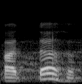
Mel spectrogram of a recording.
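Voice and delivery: अतः low and firm, ending on an audible h; visarg as h. Shown as a demonstration. Teacher gives another visarg example, final h sounded out. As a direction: punch "tah" in अतः with a closing breath. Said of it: "इसका उच्चारण ह की तरह होता है".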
